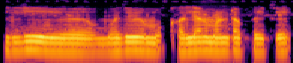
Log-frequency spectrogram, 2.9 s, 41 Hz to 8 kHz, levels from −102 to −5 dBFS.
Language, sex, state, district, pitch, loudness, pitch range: Kannada, male, Karnataka, Raichur, 115 Hz, -19 LUFS, 110-120 Hz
